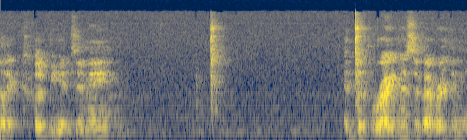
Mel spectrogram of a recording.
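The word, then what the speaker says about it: demesne: Demence. A demence. Domain is the actual pronunciation of the word.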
